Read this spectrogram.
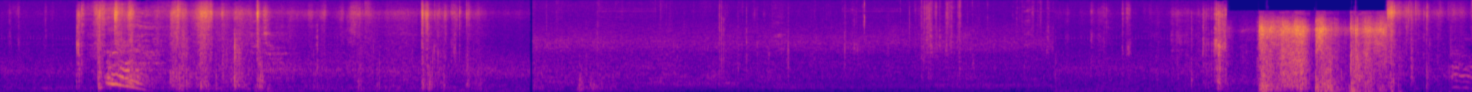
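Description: A body drops and lands with a heavy thud on a padded mat.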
